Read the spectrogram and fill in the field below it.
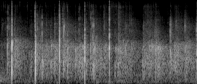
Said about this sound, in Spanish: Entonces muchísimas gracias. Te pido que des un fuerte aplauso.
